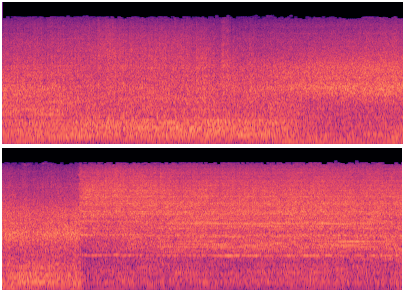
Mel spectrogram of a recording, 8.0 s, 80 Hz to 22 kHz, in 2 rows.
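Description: StrojCAD D9 double-bladed circular sawmill cutting spruce as its carriages feed the log through the two blades, over a steady motor hum. About five seconds in, the sound changes abruptly to a brighter, hissier running.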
